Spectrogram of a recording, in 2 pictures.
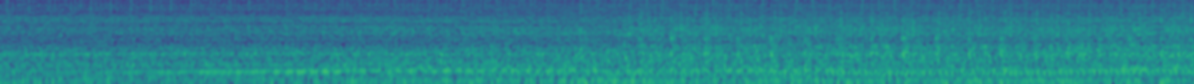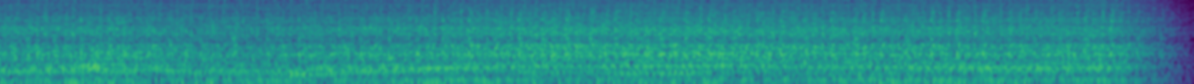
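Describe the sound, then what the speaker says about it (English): A car engine idles with rattling intake manifold flaps, a steady mid-pitched hum with a faint metallic rattle and a slight rise in revs, continuous and close until it cuts off at the end, no talking. "This rattle indicates excessive play or broken bits in the intake manifold flap mechanism."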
